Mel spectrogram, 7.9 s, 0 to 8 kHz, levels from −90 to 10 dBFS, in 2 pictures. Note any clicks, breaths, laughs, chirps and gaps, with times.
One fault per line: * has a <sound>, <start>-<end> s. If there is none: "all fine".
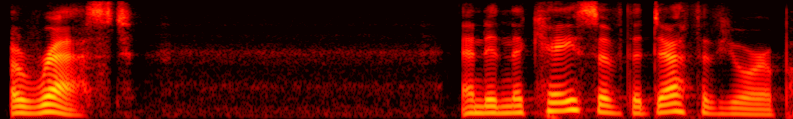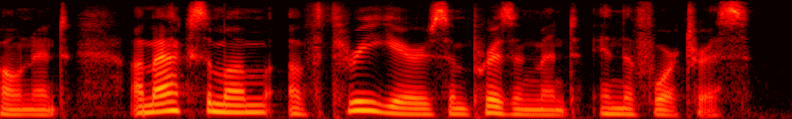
all fine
